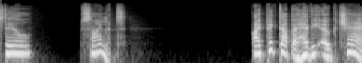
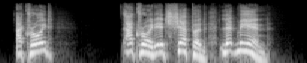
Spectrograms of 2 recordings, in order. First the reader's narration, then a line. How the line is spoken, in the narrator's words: called out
